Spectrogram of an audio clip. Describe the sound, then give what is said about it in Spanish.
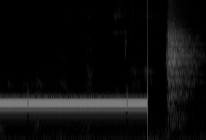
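A single loud, steady censor bleep holds one flat pitch for about a second and a half, then cuts off abruptly, followed by a short breathy burst of noise. “Ya me van a censurar.”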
